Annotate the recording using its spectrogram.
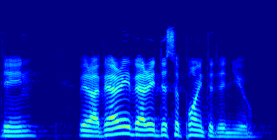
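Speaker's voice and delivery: loud, put-on Hungarian accent. Speaker quotes a man addressing him, Dean, in a Hungarian accent. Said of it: "he began in his Hungarian accent".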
